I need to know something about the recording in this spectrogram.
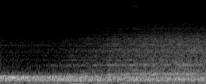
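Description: Low, steady rumbling drone with a faint held tone above it, the soundtrack's underwater ambience.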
